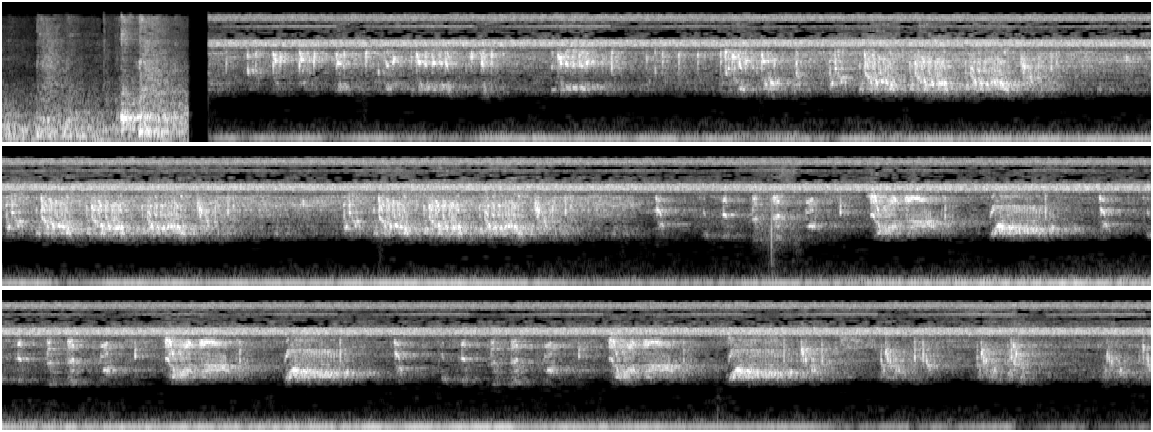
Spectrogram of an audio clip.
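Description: Swiftlets chirp and twitter.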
